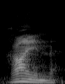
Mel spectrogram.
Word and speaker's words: ghain: Ghain. Some say that this is similar to the French R sound.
